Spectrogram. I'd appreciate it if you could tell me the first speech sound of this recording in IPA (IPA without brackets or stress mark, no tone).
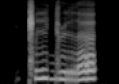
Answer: ǁ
